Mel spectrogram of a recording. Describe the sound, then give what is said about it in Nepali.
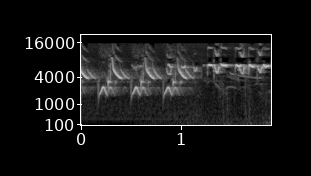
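Birds chirping beside a mountain lake, with a quick series of bright, high, downward-sweeping chirps that repeat in a steady rhythm, followed by softer, more varied calls and faint background noise. “Kanchan पानी सिरसिरे बतास र चराहरूको चिरबिर”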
